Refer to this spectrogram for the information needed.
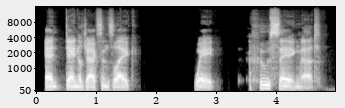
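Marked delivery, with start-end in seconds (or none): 2.6-4.7 suspicious, skeptical, doubting tone. Retelling Daniel Jackson answering Nereus: imitating Daniel Jackson, skeptical. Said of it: "He's just immediately skeptical".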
